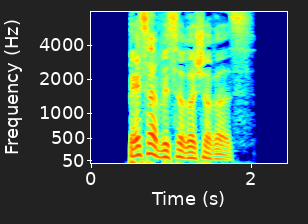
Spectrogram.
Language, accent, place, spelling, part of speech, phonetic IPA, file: German, Germany, Berlin, besserwisserischeres, adjective, [ˈbɛsɐˌvɪsəʁɪʃəʁəs], De-besserwisserischeres.ogg
- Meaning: strong/mixed nominative/accusative neuter singular comparative degree of besserwisserisch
